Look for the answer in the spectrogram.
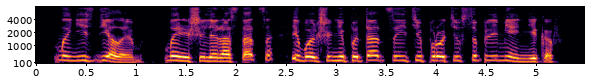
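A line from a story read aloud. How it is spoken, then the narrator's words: Tearful. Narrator (Russian): ответила сквозь слезы Легна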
